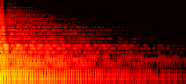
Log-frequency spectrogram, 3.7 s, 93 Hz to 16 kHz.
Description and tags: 12 ca chord
pitched up hit could use for a happy hardcore riff
chords, hits, one, samples, sounds, synth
